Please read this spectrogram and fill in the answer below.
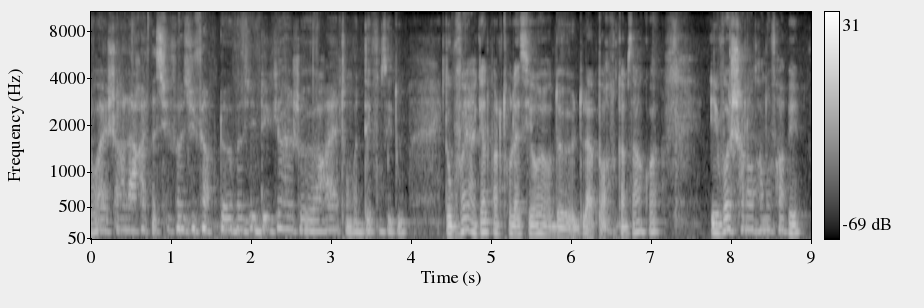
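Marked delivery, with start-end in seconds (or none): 0.0-3.9 high, softened pretend shouting; mock yelling. Brother overhears the kids telling Charles to stop, mock yelling. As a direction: imitate kids yelling, but keep the volume down. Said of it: "il entend qu'on gueule".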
